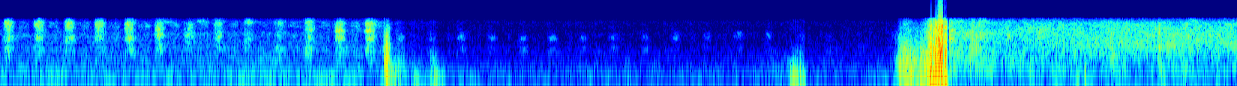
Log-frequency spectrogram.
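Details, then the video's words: Lassie, a Scottish Terrier at play with her ball, makes fast repeated whimpering pants for about two and a half seconds, then falls quiet before a sharp thump and a loud, noisy burst. "Scottish Terrier Lassie Having A Ball"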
